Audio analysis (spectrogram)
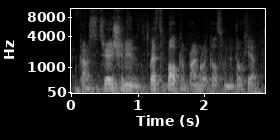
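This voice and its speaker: A man's voice: medium pitch, fairly even intonation, racing, slight background noise. A male reporter from Serbia with a Serbian accent, asking formal press questions.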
